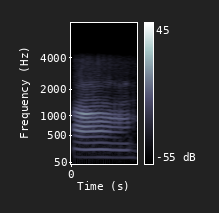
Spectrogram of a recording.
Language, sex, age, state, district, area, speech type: Assamese, male, 45-60, Assam, Majuli, rural, conversation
